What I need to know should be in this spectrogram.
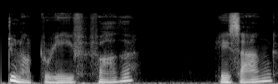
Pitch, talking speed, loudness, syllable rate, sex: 115 Hz, 130 wpm, -19 LUFS, 4.2 syllables/s, male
